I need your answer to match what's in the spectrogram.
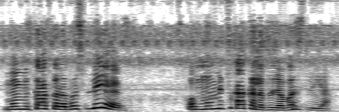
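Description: A young village woman talks casually to the camera in a home vlog. Her voice sits high, and she keeps coaxing a small child with chatty, repeated questions. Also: lively intonation, brisk, a little mellow. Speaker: village vlogger.

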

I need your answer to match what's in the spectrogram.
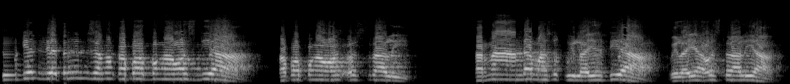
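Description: A man's voice: high voice, normal speed, bright, forceful tone, poor audio. A middle-aged man giving a recorded lecture, explaining step by step and asking and answering his own questions, recorded indoors on a desk microphone. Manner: gestures while talking. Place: small indoor room. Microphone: desk mic on stand.

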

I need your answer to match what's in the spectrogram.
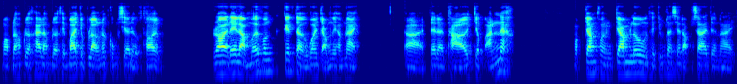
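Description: A man teaching a pronunciation lesson, explaining sounds and repeating words slowly for learners to copy. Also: mid-range voice, fairly bright tone, a little hiss or hum. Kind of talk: classroom-style pronunciation lesson. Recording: slightly dull lo-fi recording.

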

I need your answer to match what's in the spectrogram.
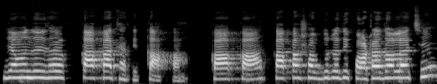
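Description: A woman teacher giving a lesson at a board, speaking slowly and repeating syllables aloud to show how they sound. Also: high-pitched, little pitch movement, fairly bright tone. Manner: slow, repeats syllables to demonstrate pronunciation. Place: classroom with a board.

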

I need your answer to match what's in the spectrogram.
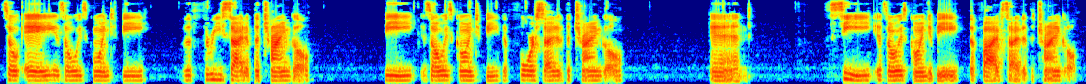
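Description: Casting: female instructor, bright with vocal fry, casual halting walkthrough, slight background noise. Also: sits low, monotone, rough recording. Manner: casual, halting explanation with pauses. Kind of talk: screen-shared lesson walkthrough.

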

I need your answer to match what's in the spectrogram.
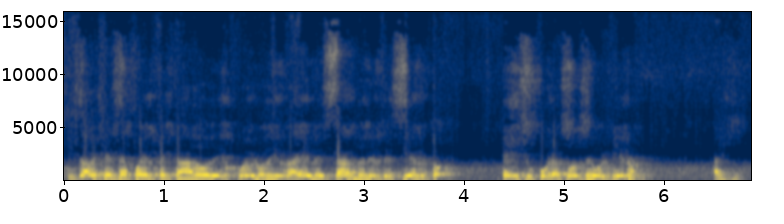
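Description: Woman preacher, high voice, lively, acts out quoted voices, roomy church echo. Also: moderate pace. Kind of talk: sermon at a women's conference. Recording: echoey church hall.

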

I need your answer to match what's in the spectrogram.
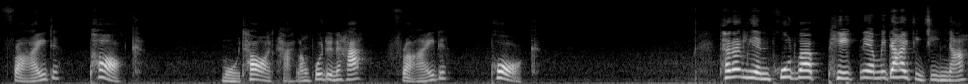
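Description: A woman from southern Thailand giving a casual online English lesson, chatty and playful, repeating each word slowly for students to practice. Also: on the high side. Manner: playful, teasing asides. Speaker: English teacher.

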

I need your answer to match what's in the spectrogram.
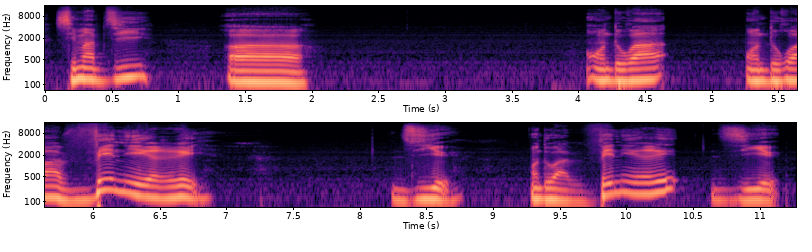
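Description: A man from Haiti with a Haitian accent, teaching an informal language lesson and repeating example sentences slowly. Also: medium pitch, clean tone, no echo. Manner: repeats example sentences slowly, switching between French and Creole. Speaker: English teacher.

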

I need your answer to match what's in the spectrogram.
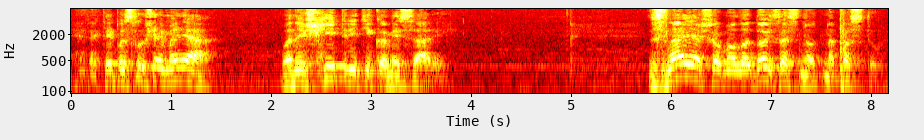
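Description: A man's voice: on the high side, sing-song, a little slow, pauses often, a little mellow, soft background music. An older man telling a war story like a grandpa, rambling and colloquial, acting out dialogue. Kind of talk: casual oral war storytelling.

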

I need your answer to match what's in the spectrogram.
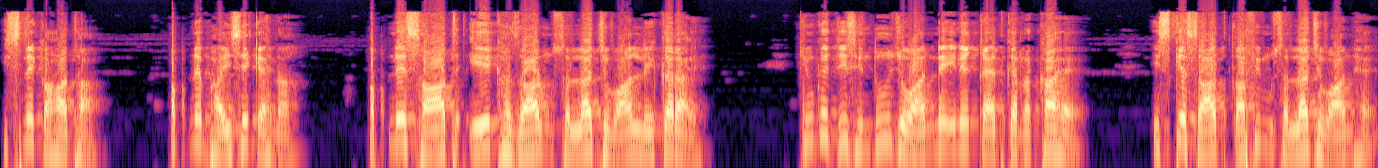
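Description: Sad hesitant younger brother, narrator putting it on, quiet subdued voice, a bit high, far off mic w/ faint music. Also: male voice, close to an everyday voice. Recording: distant voice, faint background music.

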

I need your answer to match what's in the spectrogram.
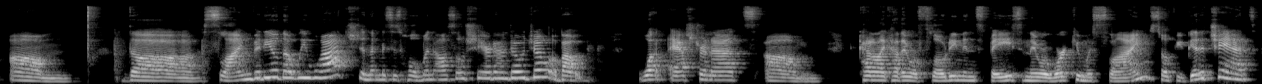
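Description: At medium pitch and a normal pace, a woman in her thirties reads a children's story with expressive, teacher-like delivery aimed at young kids. The home recording, a screen-captured webcam video on a computer mic at webcam distance, sounds echoey and roomy.

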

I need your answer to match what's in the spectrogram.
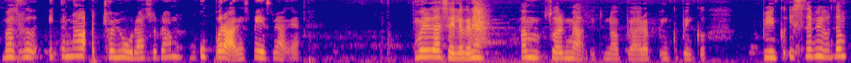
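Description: A young woman with a slight lisp, gushing excitedly to her phone while vlogging from a rooftop terrace at sunset. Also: high voice. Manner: gushing, excited, mixes in English words. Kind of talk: casual vlog chat. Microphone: handheld phone.

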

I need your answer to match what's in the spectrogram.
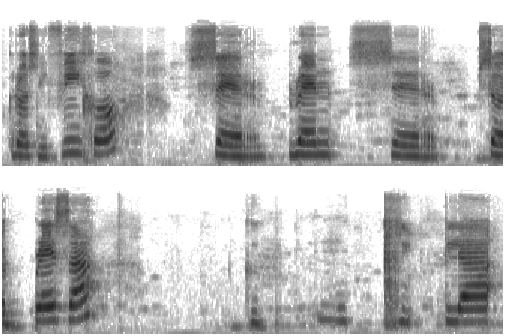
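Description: A student with a bright, high voice works through a word list at a very slow pace. Each hard word is broken into syllables and tried again. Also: female voice. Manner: halting syllable by syllable reading. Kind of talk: reading word list aloud.

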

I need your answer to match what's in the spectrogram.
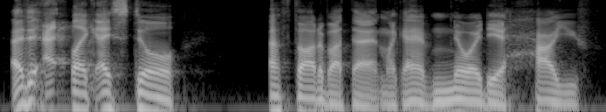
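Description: A man with a very deep voice tells a rambling, profane story in casual podcast chat. His talk is loose and full of fillers. The mic is close and dry, with no room sound. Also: lively intonation, moderate pace, fairly bright tone, clean tone, no echo. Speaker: podcast co-host.

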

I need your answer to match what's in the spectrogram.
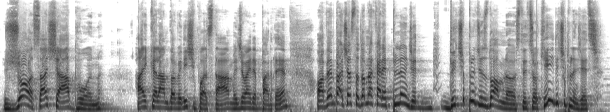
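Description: A gaming YouTuber delivers casual, chatty commentary over his gameplay, his voice sitting a little high. He addresses viewers as his brothers and his boys and frequently yells with excitement at the game's characters.

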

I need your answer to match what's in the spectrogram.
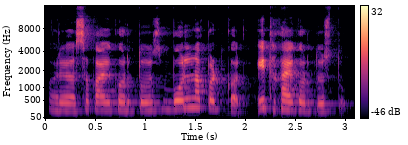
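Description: A woman voicing a quick-tempered young woman who scolds and demands the truth in a spoken storybook. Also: medium pitch, fairly even intonation, lightly acted. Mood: suspicious. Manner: indignant, scolding.

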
